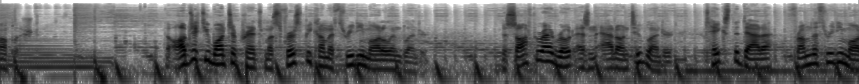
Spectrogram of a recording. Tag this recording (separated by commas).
Speech, Music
